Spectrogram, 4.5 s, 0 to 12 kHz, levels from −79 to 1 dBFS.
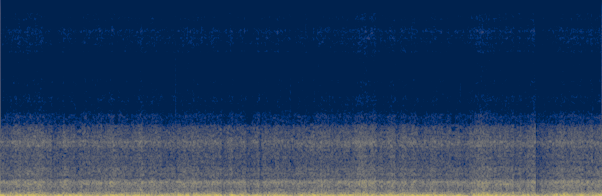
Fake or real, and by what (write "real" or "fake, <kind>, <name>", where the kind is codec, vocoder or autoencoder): fake, vocoder, BigVGAN v2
